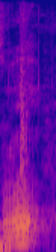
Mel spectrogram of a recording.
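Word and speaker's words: zoe (ζωή): It is pronounced Z-O-A, that is zoe.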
